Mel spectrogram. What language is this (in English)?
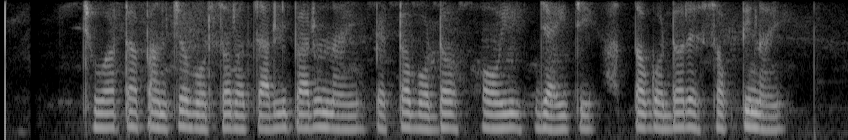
Odia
